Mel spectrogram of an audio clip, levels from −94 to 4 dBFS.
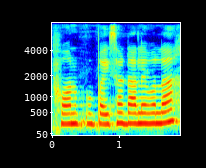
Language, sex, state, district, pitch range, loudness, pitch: Bhojpuri, female, Jharkhand, Palamu, 230-245 Hz, -11 LUFS, 240 Hz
